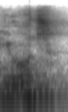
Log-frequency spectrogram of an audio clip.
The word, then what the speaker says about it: huge: तो ये जो वर्ड है इसका अर्थ होता है विशाल, बड़ा, बहुत बड़ा, तो इसको बोलते हैं ह्यूज, ध्यान रखना है, ह्यूज।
